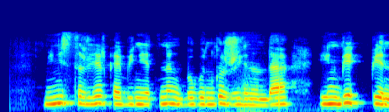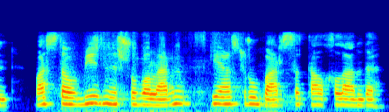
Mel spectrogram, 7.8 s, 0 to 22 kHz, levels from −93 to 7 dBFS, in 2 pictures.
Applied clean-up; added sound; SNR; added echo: neural separator model SepFormer DNS4.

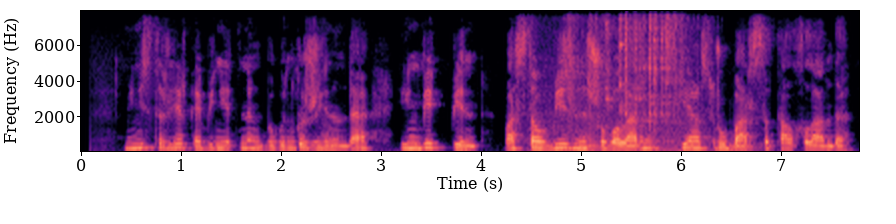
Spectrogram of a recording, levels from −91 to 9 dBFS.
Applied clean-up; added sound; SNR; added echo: none; Brass instrument + Coin (dropping); 13 dB; none.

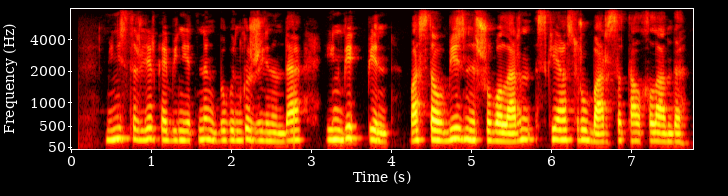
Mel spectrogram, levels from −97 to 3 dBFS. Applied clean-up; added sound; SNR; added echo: none; none; none; none.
